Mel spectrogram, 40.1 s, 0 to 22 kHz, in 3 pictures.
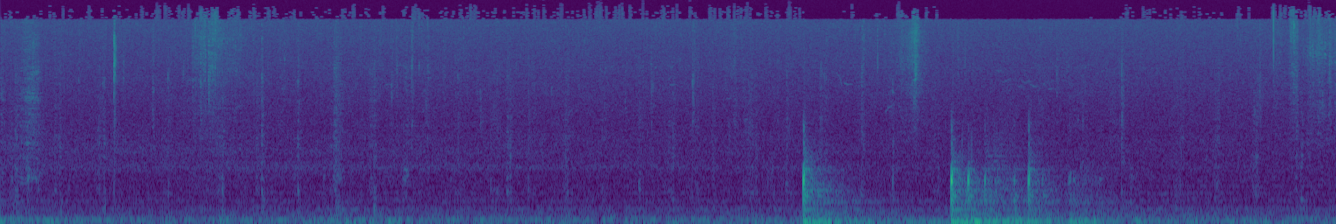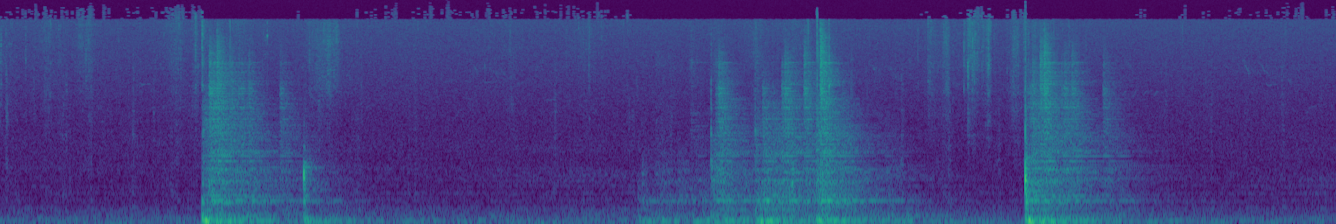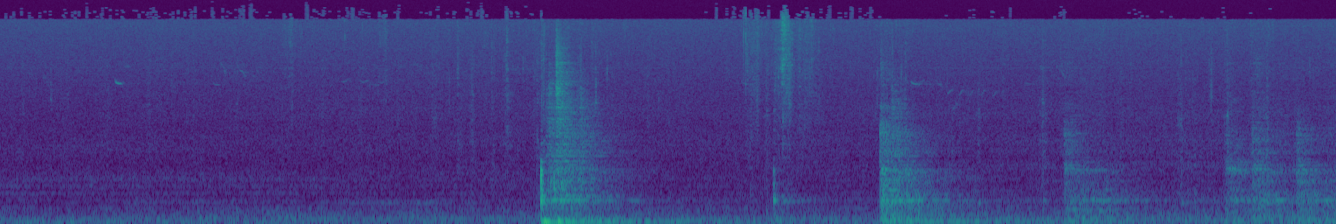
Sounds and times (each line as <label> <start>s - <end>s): sheep (rams) horns' clanging on their feeding trough 0.0s - 27.0s
sheep (rams) horns' clanging on their feeding trough 31.4s - 40.0s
